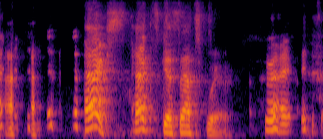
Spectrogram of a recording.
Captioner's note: all laugh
